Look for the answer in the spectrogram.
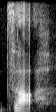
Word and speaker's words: ザ: 我们今天就吃几个它的旗下最有名的一个 ZA 系列，就是 ZA 就是一个英语的 the T H E，它在日语里面的发音就是 ZA，然后它就出现了很多 ZA 炸鸡块、 ZA 炒饭。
